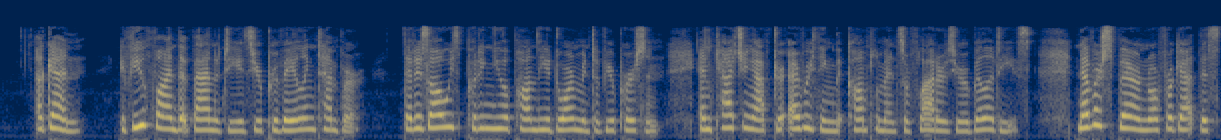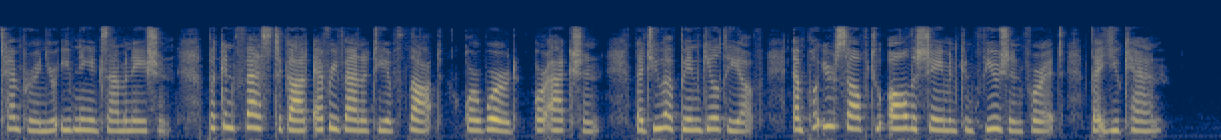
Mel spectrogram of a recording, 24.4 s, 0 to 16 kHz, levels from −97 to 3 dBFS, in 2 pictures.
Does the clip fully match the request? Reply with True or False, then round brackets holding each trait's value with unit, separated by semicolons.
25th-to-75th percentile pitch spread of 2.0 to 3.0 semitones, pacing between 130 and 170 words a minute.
False (2.7 semitones; 180 wpm)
